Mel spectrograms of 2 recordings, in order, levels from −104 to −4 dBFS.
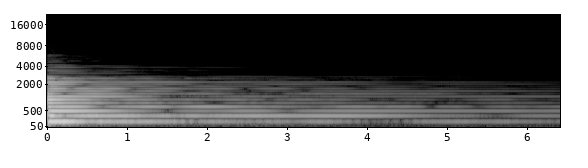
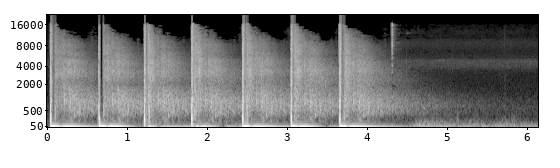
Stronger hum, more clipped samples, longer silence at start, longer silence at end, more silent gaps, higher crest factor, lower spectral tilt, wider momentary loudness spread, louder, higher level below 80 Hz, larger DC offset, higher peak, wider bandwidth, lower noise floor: neither; second, under 0.1% vs 2%; about the same, 0 s vs 0.05 s; second, 0 s vs 0.85 s; neither; first, 20 dB vs 10 dB; first, -8.5 dB/octave vs -3 dB/octave; first, 26 LU vs 11 LU; second, -34 LUFS vs -19 LUFS; second, -78 dBFS vs -28 dBFS; neither; second, -14 dBFS vs 0 dBFS; second, 4 kHz vs over 20 kHz; first, -56 dBFS vs -40 dBFS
